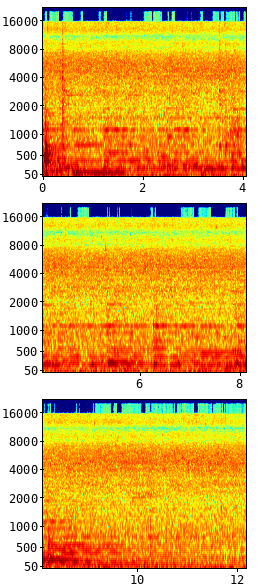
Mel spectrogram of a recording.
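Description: Fried modak frying in hot oil, shaped from thin dough wrappers for Ganesh Chaturthi: a steady, dense sizzle holds from start to finish at moderate level, with occasional soft tonal hums beneath it and no voices.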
